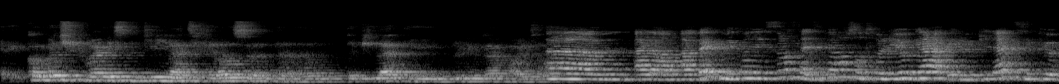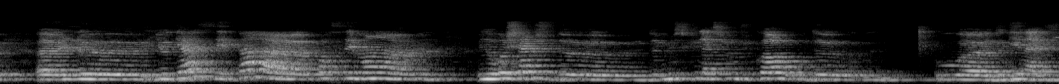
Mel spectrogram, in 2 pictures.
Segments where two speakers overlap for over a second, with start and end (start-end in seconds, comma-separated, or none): none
